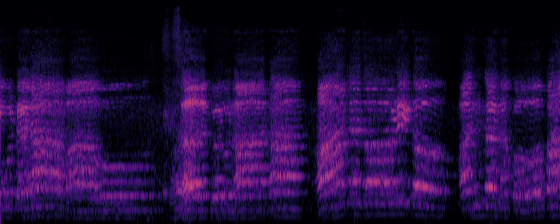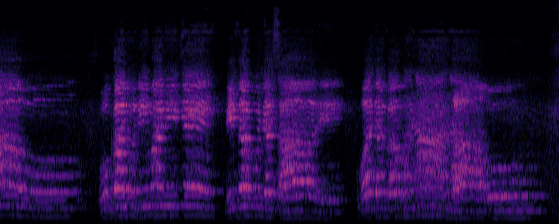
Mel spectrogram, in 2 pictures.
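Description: A group of devotees chanting a Hindu devotional prayer in unison, in phrases of a few seconds with short pauses between.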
